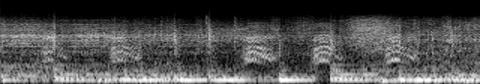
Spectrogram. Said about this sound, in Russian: Вороны. Это... Меня преследуют.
